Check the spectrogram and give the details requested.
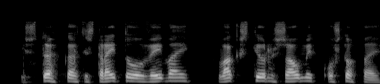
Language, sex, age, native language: Icelandic, male, 40-49, Icelandic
